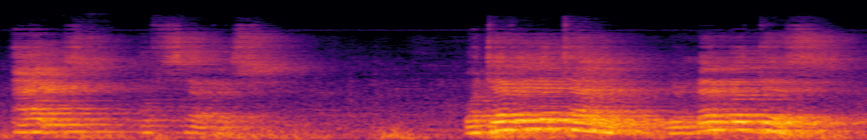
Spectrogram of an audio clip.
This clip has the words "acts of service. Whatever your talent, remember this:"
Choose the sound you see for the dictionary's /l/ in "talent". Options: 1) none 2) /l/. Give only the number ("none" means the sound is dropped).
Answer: 1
